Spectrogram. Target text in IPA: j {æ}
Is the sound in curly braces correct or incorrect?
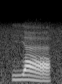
correct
